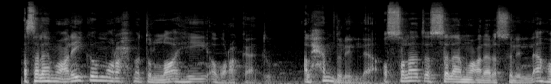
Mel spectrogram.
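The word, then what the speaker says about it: السلام عليكم ورحمة الله وبركاته: উচ্চারণে সালাম দিয়ে বলেছিলেন আসসালামু আলাইকুম যার কারণে আসসালামু আলাইকুম ওয়ারাহমাতুল্লাহি ওয়াবারাকাতুহু এভাবে বিশুদ্ধ উচ্চারণে আমাদেরকে সালাম দিতে হবে তাছাড়া আসসালাম এটি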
